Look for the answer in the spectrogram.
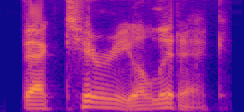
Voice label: "Bacteriolytic", American

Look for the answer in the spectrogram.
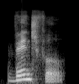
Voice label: "vengeful", Indian

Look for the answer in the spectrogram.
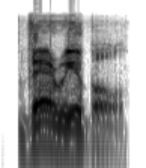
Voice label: "variable", British

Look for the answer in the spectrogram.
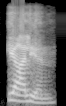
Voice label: "eolian", Indian

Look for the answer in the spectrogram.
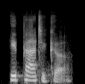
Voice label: "hepatica", Indian

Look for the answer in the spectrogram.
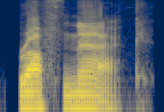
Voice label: "roughneck", American

